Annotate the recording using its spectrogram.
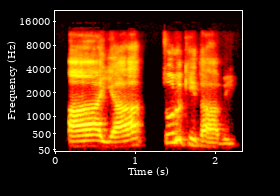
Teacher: अल किताबी का जो हमजा है वो आयातू के साथ जब मिला के पढ़ेंगे तो पढ़ने में नहीं आएगा, ये बन जाएगा आयातुल किताबी। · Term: हमजा वसली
